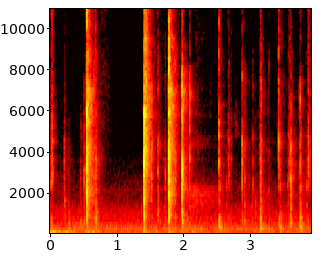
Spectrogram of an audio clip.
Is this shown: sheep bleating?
no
